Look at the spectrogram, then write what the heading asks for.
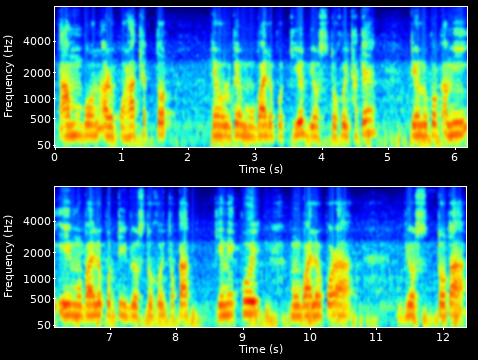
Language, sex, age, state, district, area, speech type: Assamese, male, 60+, Assam, Golaghat, rural, spontaneous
